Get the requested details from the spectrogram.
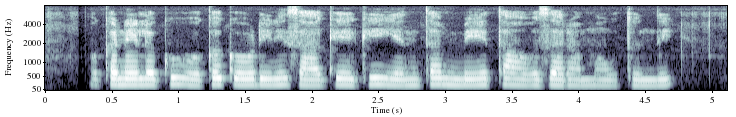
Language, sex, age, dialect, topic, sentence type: Telugu, male, 31-35, Southern, agriculture, question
